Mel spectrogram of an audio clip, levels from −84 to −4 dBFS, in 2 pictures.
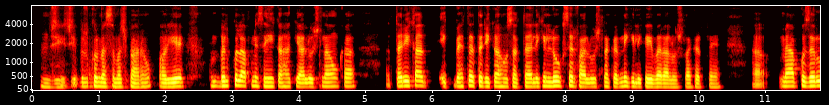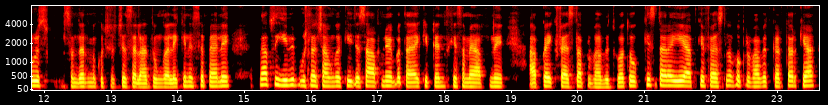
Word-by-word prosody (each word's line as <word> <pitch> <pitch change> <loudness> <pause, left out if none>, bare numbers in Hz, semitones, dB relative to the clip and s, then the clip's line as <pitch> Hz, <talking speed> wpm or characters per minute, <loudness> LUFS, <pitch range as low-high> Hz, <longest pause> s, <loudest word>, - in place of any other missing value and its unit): जी, 125 -2 -7
जी, - - -7
बिल्कुल, 145 +2 0
मैं 145 - +3
समझ 135 0 -2
पा 135 - +2
रहा 135 +2 -3
हूँ, 150 - -6
और 135 -1 +2
ये 145 +1 +5 0.4
बिल्कुल 165 +3 +2
आपने 160 0 -1
सही 145 0 -1
कहा 145 0 -2
कि 145 +1 -3
आलोचनाओं 145 +2 0
का 150 0 -2 0.6
अ, - - -11
तरीक़ा 165 +2 +3 0.4
एक 145 - -6
बेहतर 150 +3 +2
तरीक़ा 150 -2 +2
हो - - -2
सकता 140 0 -2
है, 140 - +3
लेकिन 145 +2 0
लोग 160 -1 +4
सिर्फ़ 160 -3 +1
आलोचना 140 +1 0
करने 145 +3 -1
के 150 - 0
लिए 135 -2 0
कई 135 -2 +5
बार 130 0 +2
आलोचना 125 +1 -2
करते 125 0 -5
हैं। 120 0 -8 0.5
अ, 70 - -3 0.3
मैं 155 - +3
आपको 155 +2 +1
ज़रूर 160 +2 +5
इस 165 0 +1 0.4
संदर्भ 145 0 +1
में 145 - -4
कुछ 140 0 -9
उचित 135 +3 -2
सलाह 130 -3 +1
दूँगा, 130 -1 +1
लेकिन 135 +4 0
इससे 150 +2 -1
पहले 160 0 +2 0.5
मैं 205 - +5
आपसे 205 +1 +1
ये 185 -1 +5
भी 190 +2 +2
पूछना 175 -1 0
चाहूँगा 155 -1 0
कि 170 - +4
जैसा 155 +1 +1
आपने 165 +2 0
बताया 145 -1 +1
कि 145 - -4
10th 150 0 -2
के 150 - 0
समय 140 -1 0
आपने 140 +1 0 0.4
आपका 135 +3 +2
एक 150 -2 +1
फ़ैसला 140 +2 +1
प्रभावित 130 -2 -3
हुआ। 145 - +4
तो 165 -1 +3
किस 200 +1 0
तरह 175 -1 +5
ये 170 0 +6
आपके 160 +2 +1
फ़ैसलों 155 +3 0
को 170 - 0
प्रभावित 155 -2 -2
करता, 150 +3 0
और 165 0 -1
क्या 170 0 +4
150 Hz, 210 wpm, -24 LUFS, 140-160 Hz, 0.6 s, ये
